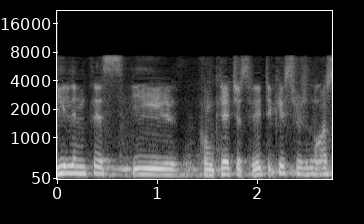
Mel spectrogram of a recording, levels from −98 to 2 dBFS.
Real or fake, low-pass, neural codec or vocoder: fake; 7.2 kHz; codec, 16 kHz, 1.1 kbps, Voila-Tokenizer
